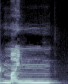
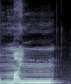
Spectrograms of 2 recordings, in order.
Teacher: نون کو ہم ناک میں لے گئے ہیں اور میم کو ہم نے یا کے ساتھ ملا دیا۔ ادغام کا مطلب ہوتا ہے ملانا، تو یہاں پہ میم کو ہم نے یا کے ساتھ ملا دیا اور نون کو ہم ناک میں لے گئے، یعنی ہم نے نون کا غنہ کر دیا ہے۔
